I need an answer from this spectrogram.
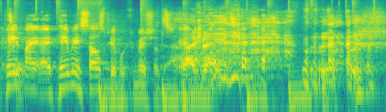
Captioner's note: all laugh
